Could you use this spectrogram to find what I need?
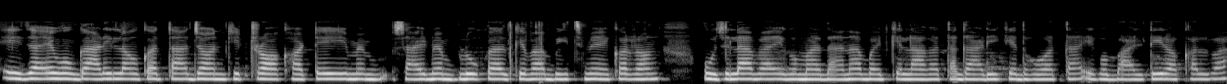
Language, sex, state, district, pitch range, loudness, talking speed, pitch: Hindi, female, Bihar, Gopalganj, 235-250 Hz, -15 LUFS, 160 wpm, 245 Hz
